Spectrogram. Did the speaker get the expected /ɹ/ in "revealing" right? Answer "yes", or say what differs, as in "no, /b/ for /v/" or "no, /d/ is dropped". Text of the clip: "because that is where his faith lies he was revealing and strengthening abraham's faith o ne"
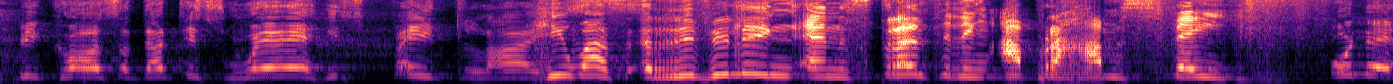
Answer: yes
